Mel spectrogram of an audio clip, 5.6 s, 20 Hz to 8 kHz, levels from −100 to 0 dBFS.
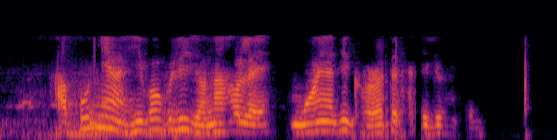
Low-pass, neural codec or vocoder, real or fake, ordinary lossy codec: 7.2 kHz; none; real; AAC, 16 kbps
